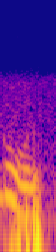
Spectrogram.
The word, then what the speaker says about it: gaol: देखते हैं गोल, GOAL, गोल, और जो सेकेंड वर्ड है GAOL, गोल, तो पहले वर्ड का मीन्स क्या होता है लक्ष्य, और सेकेंड वर्ड का मीन्स क्या होता है जेल, ये इनका भी साउंड समान है, लेकिन इनका मीनिंग और स्पेलिंग अलग अलग है।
